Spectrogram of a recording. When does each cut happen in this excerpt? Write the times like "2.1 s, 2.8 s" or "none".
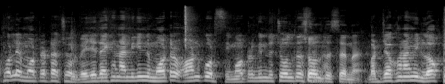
none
